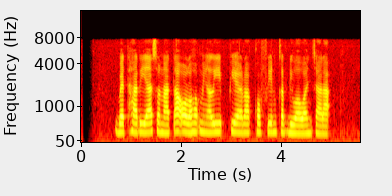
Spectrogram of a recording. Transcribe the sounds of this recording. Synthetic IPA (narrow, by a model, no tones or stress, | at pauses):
bɛt̪̚ɦaɾiasɔnat̪aɔlɔɦɔk̚niŋalipiɛɾakɔfinkɨrdiwawaɲt͡ʃaɾa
